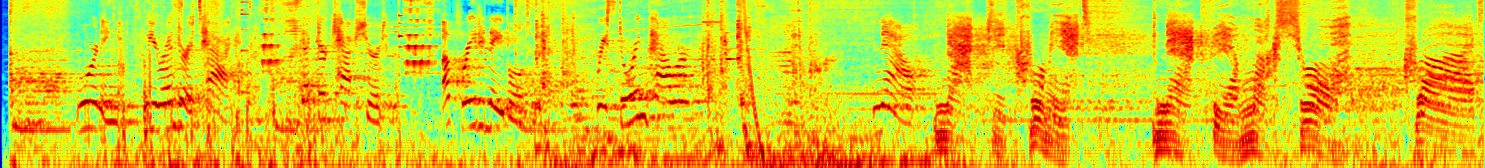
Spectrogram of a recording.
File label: Female Voiceover, game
